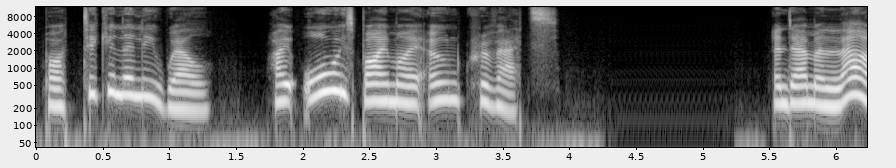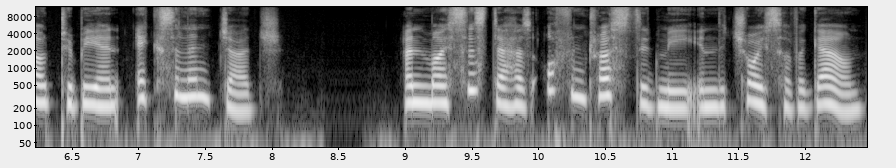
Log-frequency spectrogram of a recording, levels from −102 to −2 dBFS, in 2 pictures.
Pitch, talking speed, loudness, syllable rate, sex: 250 Hz, 140 wpm, -16 LUFS, 4.8 syllables/s, female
